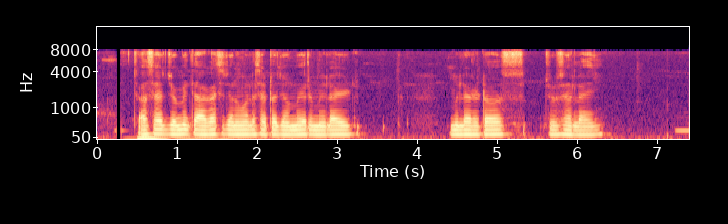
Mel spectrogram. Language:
Bangla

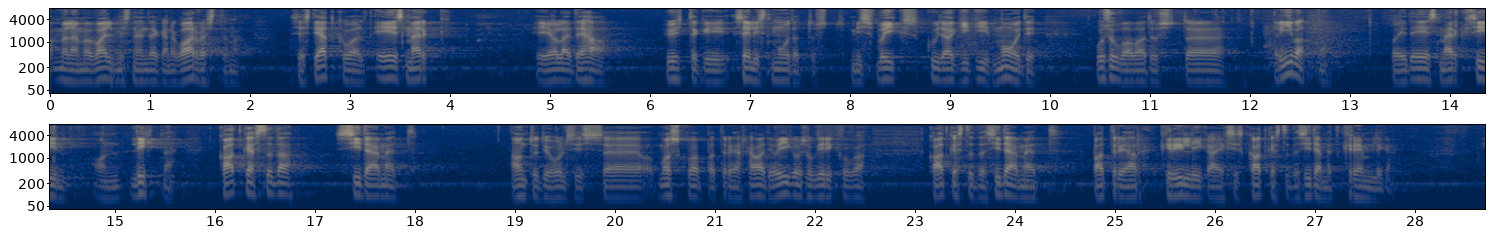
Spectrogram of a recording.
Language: Estonian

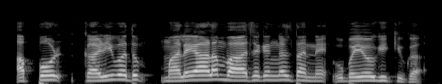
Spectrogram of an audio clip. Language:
Malayalam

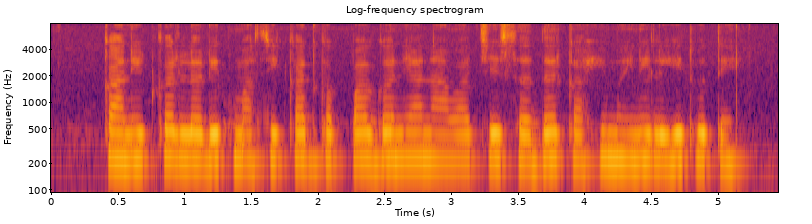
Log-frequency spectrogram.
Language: Marathi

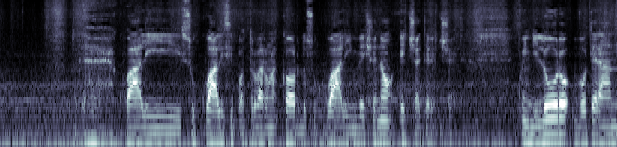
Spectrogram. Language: Italian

